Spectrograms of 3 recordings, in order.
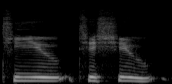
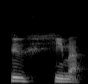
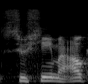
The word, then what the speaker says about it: Tsushima: So it's the Tsushima. T is silent then. Yeah, but the TSU is kind of done as one sound. So Su. Okay, Tsushima. So Tsushima.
